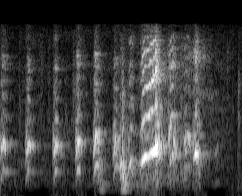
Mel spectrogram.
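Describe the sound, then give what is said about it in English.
Two roosters call in a quick run of short, rhythmic clucks that swell into a longer, strained crow, then trail off. No voices are present. “Those are the two roosters.”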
